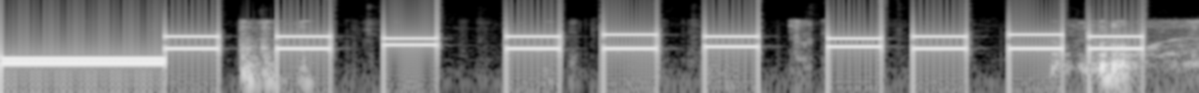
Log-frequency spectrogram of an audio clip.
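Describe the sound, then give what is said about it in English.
A steady low dial tone hums briefly, then about ten crisp touch-tone beeps follow in quick, even succession as a phone number is punched in to call someone live on a radio show. No one speaks. “Okay, should I call him up right now?”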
